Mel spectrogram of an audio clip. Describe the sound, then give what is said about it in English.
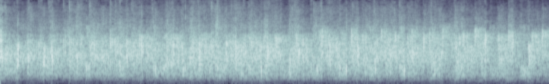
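An audience applauds steadily for the sponsors of the Business Council for Sustainable Energy fact book, a dense wash of many hands clapping at once, sustained at an even level throughout without pausing or fading. “And you know, we will have a very robust conversation, but I just want to thank, and maybe we can give a round of applause for all the sponsors that are listed here.”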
